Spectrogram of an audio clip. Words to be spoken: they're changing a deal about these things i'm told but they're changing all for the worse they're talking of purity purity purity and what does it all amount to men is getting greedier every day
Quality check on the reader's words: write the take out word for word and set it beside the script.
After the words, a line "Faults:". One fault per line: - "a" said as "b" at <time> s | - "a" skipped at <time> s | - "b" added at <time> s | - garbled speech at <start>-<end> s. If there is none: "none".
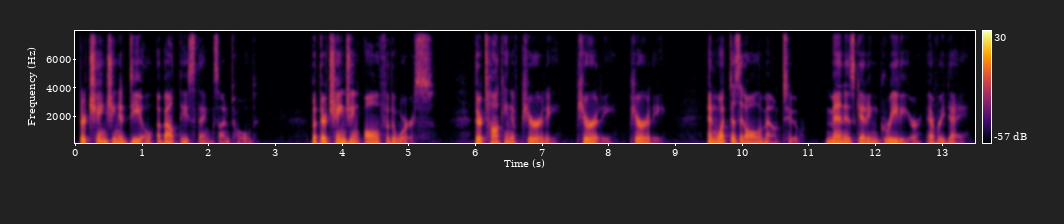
they're changing a deal about these things i'm told but they're changing all for the worse they're talking of purity purity purity and what does it all amount to men is getting greedier every day
Faults:
none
